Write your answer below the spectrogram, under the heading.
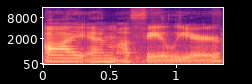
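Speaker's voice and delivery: ordinary talk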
